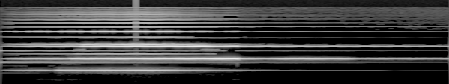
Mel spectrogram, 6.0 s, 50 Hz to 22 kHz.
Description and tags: tubular system G#4
This sample is part of the "K5005 multisample 11 tubular system" sample
pack. It is a multisample to import into your favorite sampler. It is a
tubular bell sound with quite some varying pitches. In the sample pack
there are 16 samples evenly spread across 5 octaves (C1 till C6). The
note in the sample name (C, E or G#) does not indicate the pitch of the
sound. The sound was created with the K5005 ensemble from the user
library of Reaktor. After that normalizing and fades were applied within Cubase SX.
multisample, reaktor, bell, experimental, tubular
